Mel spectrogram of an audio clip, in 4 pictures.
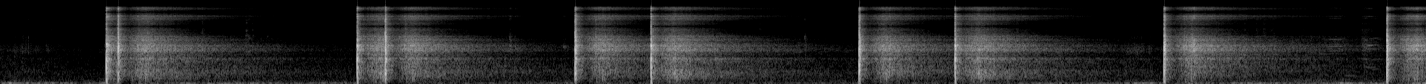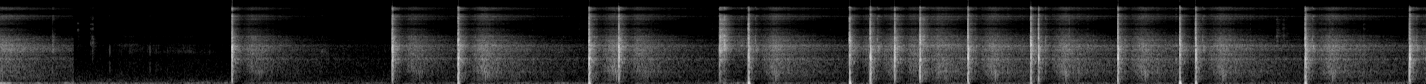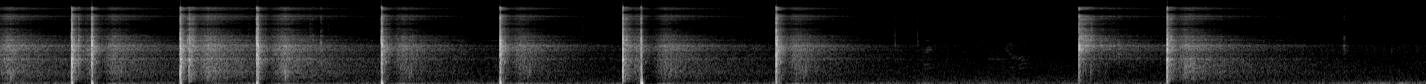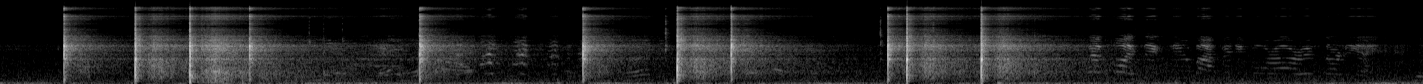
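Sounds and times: pistol and rifle shots: 1.0 - 2.8, 3.6 - 12.8, 13.8 - 15.0, 16.6 - 17.4, 18.1 - 37.2, 39.3 - 41.5, 43.4 - 46.3, 46.9 - 47.5, 48.6 - 53.7.

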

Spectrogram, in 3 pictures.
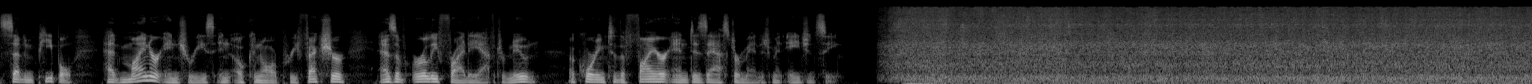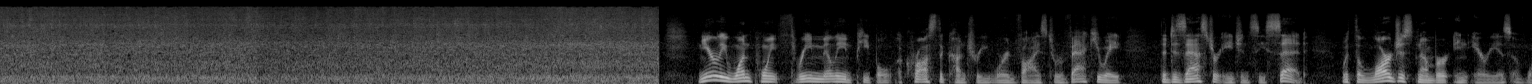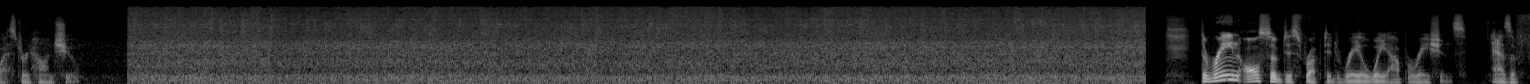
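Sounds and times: rainwater splashing on tiled floor: 8.8 - 22.0, 31.8 - 42.1.

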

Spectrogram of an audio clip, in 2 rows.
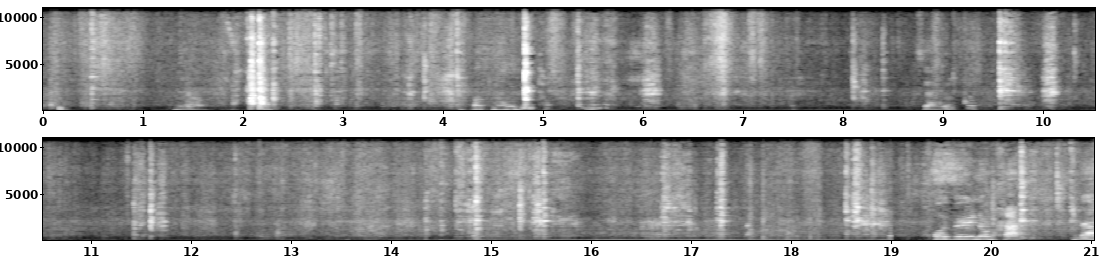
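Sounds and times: dishes and utensils clinking: 14.3 - 19.0.

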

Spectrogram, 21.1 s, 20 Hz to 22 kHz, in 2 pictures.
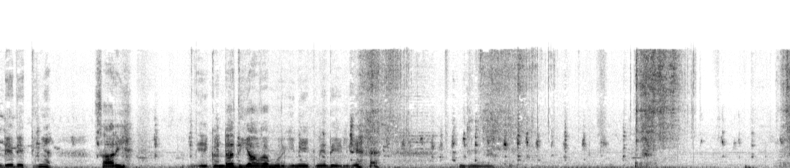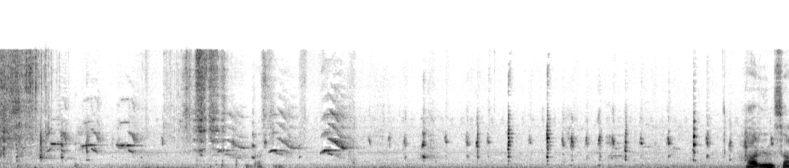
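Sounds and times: chickens calling: 0.0 - 21.0
rustling: 6.3 - 9.4, 10.4 - 11.3.

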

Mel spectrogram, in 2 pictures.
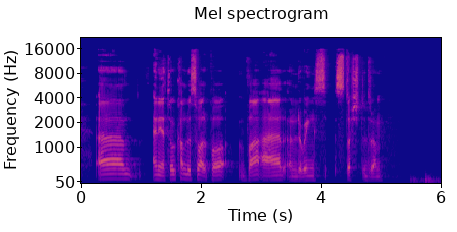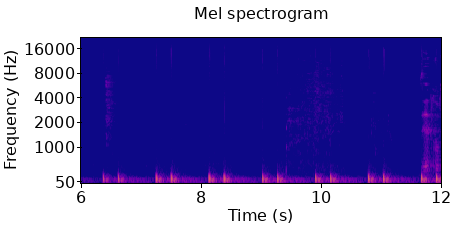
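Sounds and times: heartbeat thumps: 5.5 - 12.0.

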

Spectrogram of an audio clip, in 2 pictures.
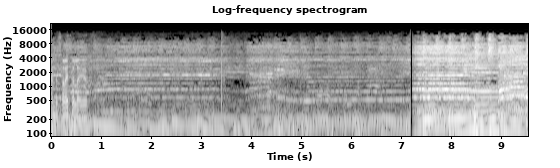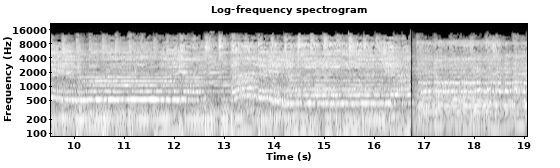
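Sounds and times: quiet backing music: 0.0 - 19.0
group singing through pa: 3.9 - 19.0.

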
